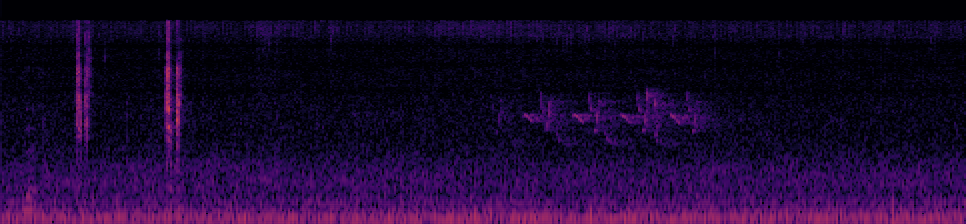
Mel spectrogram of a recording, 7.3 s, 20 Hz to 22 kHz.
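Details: A newly returned summer tanager gives a quick run of four clipped, staccato, fairly high, dry call notes on a morning on 18 April 2020 at Nalle Bunny Run beside the Colorado River, Texas, over low wind and clicks.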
